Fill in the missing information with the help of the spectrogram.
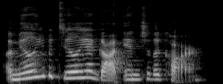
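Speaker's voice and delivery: ordinary delivery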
